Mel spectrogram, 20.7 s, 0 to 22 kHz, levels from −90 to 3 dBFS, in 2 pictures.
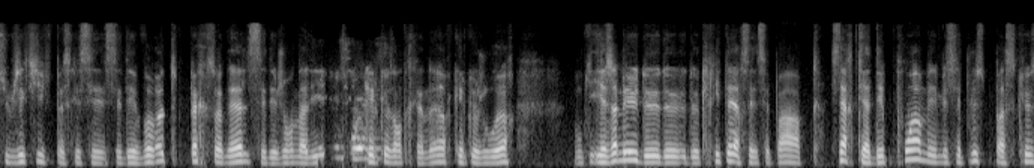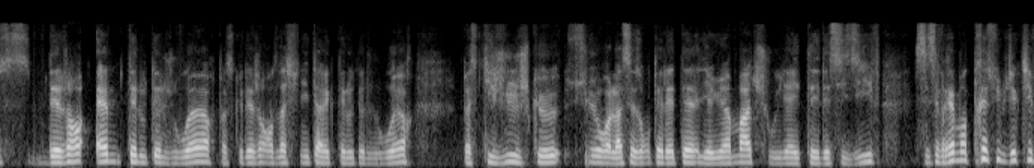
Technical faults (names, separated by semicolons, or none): speech suppressed in double talk; other side's voice leaking through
